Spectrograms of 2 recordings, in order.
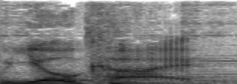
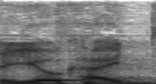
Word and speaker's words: yokai: You pronounced that wrong. – That's it wrong. It's pronounced yokai. Yaki. It's pronounced yaki.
